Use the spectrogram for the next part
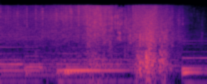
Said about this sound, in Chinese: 小狐狸被厚厚的雪埋住了。原来是冷杉树的树枝被雪压断了。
